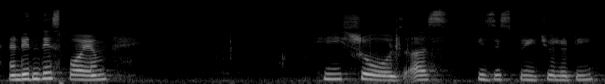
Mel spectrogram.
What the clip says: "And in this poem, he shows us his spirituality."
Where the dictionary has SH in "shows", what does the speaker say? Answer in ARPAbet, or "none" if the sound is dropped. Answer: SH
